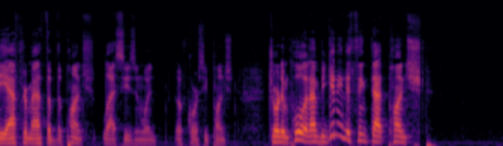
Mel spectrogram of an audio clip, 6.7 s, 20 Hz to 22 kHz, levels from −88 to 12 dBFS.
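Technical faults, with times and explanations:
5.58 to 5.68 s, intermittent contact: just after "beginning to think that", a loose connection somewhere in the cable or plug breaks for a moment and the signal path opens for about 82 ms. The speech drops out abruptly rather than fading, with crackle at both edges as the contacts separate and then rejoin. While the line is open faint hiss remains, because nothing from the source reaches the input beyond stray noise.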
